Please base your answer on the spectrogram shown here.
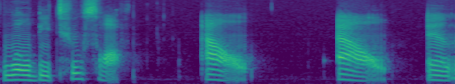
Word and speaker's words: Al: the vowel the manale's name Al is pronounced with the same vowel that we have in the words cat and apple to pronounce it we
